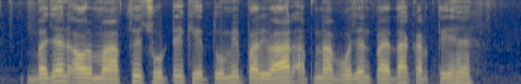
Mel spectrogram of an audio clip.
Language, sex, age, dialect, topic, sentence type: Hindi, male, 41-45, Awadhi Bundeli, agriculture, statement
